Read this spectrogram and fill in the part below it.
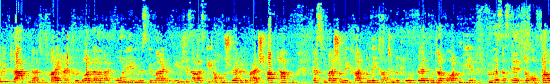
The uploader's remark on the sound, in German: Mitschnitt der Veranstaltung vom 21.11.2014 im frei*raum in Passau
